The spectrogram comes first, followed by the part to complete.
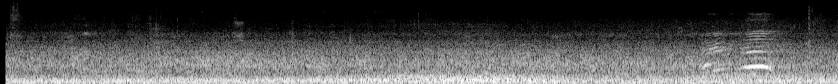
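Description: Steady low rumble picked up by a paintball gun's barrel-mounted camera microphone, with indistinct voices mixed in and a short call near the end.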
